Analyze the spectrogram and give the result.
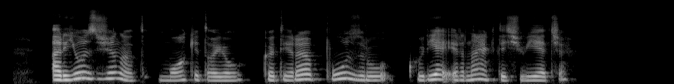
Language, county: Lithuanian, Vilnius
